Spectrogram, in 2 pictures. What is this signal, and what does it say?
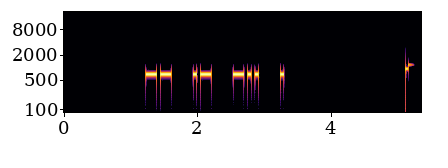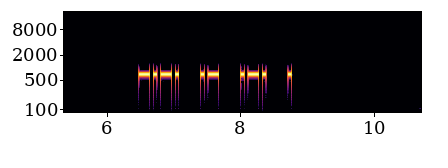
Morse code, heard as a keyed tone, about 22 wpm, spaced as for 16 wpm, 700 Hz. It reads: MADE CARE
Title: 2x Character Spacing - Top 300 Words - 22wpm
